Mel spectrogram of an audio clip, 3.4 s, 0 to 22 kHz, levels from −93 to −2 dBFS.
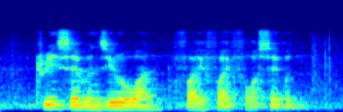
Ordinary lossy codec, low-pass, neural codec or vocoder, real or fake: none; 7.2 kHz; vocoder, 44.1 kHz, 128 mel bands every 256 samples, BigVGAN v2; fake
